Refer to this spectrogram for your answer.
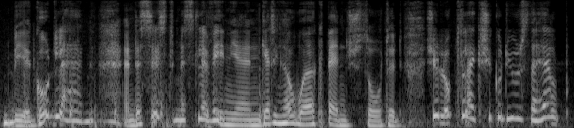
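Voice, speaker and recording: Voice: mid-range voice, huge pitch swings, moderate pace, vocal fry, slight background noise. An actor playing a stern, theatrical academy professor in a fantasy audio drama, drawling pompously with wry condescension. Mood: brisk, dismissive.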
